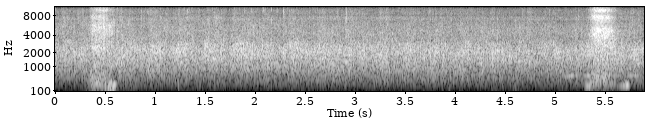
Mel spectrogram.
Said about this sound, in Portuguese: Tu quer dar uma salva de palmas para esse amado Jesus?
